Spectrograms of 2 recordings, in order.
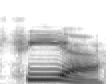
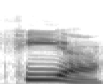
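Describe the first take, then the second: Both takes have the same delivery.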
